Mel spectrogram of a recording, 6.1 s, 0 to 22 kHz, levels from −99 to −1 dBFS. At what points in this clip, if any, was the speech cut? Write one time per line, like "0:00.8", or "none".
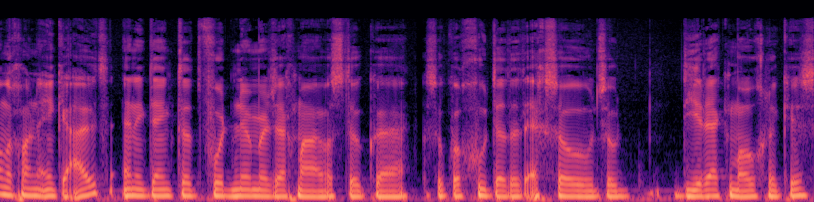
0:03.1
